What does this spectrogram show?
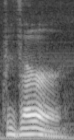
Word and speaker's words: prefer: prefer when you see the word prefer the stress is stressed at this second syllable so we add the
